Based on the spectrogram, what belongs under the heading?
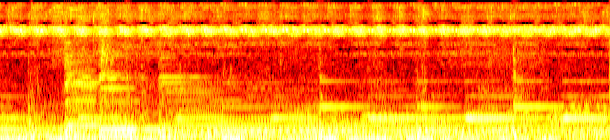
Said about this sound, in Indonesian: mohon maaf yang sebesar besarnya jika ada suara jangkriknya lebih kencang daripada suara aku tapi tidak apa-apa ya namanya begitu ya namanya di kampung ya seperti itu gitu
